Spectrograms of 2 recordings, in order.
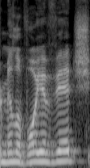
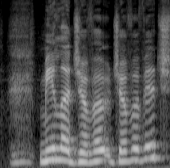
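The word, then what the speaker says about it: Milivojević: ward playing outside back there a James MacArthur mill avoid vich who I'm so happy to be able to say his name and not butcher it the way I used to get millage of no Milla Jovovich no no Milla voyage coup yacht a Meyer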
